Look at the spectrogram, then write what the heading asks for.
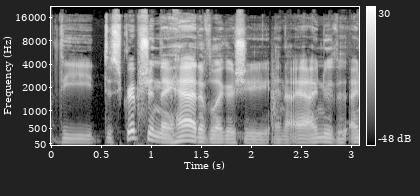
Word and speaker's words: Legosi: in the anime dub we do say Lego she and Ben can tell you better why it's has something to do with a Hungarian pronunciation of the letter s but yeah it is Lego she oh but you know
